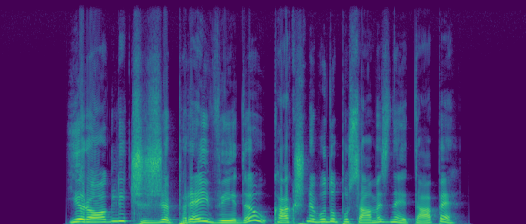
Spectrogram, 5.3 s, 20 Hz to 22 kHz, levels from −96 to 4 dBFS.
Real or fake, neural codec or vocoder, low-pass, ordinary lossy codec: real; none; none; none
